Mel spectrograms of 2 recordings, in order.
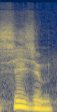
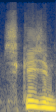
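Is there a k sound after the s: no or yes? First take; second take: no; yes. First: No k sound follows the s. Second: A k sound follows the s. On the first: "이 크 발음을 안 해도 되긴, 되긴 하네요" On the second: "크 발음을 하는 게 이제 일반적인 것 같아요"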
